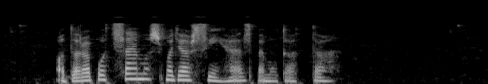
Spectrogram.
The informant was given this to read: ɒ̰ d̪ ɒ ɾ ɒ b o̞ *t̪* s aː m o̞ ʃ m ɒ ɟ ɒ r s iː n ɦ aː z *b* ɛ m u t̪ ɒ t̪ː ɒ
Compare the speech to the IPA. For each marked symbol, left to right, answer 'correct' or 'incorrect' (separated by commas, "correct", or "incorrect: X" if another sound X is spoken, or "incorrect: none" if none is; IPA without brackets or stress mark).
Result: correct, correct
